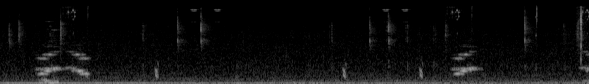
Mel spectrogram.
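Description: Short electronic chimes sound as menu items are selected.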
